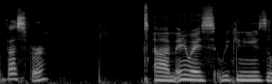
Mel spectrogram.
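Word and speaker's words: VSEPR: s e P are chemists just pronounce that Vesper anyways we can use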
